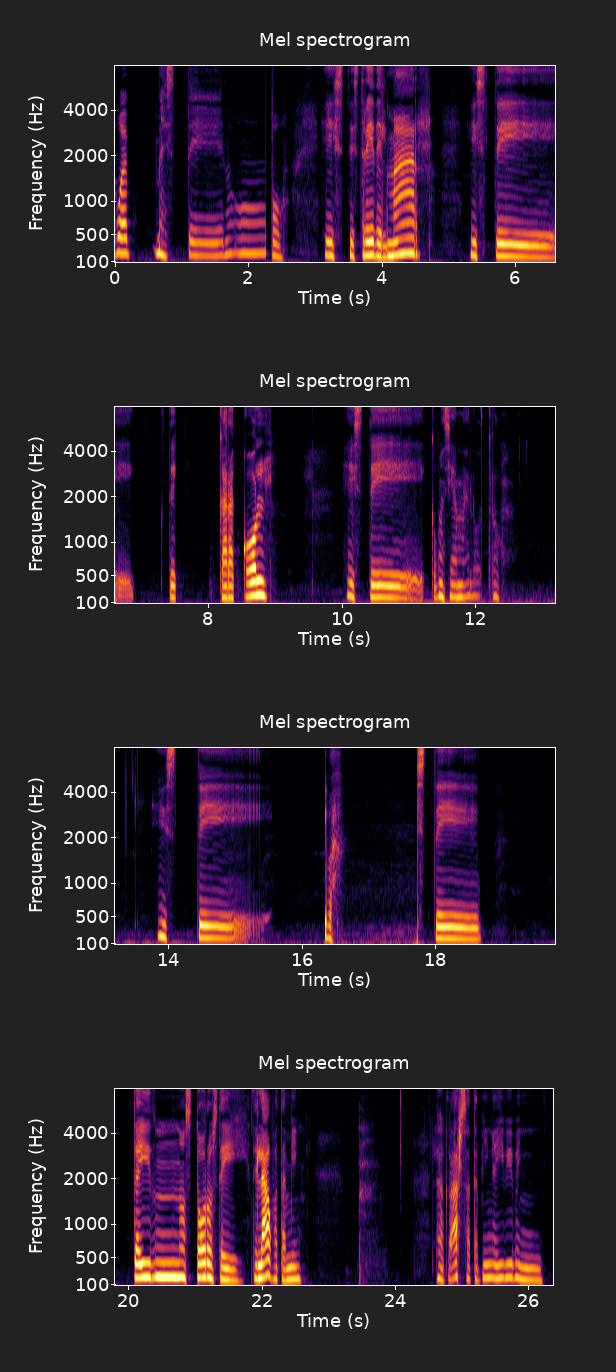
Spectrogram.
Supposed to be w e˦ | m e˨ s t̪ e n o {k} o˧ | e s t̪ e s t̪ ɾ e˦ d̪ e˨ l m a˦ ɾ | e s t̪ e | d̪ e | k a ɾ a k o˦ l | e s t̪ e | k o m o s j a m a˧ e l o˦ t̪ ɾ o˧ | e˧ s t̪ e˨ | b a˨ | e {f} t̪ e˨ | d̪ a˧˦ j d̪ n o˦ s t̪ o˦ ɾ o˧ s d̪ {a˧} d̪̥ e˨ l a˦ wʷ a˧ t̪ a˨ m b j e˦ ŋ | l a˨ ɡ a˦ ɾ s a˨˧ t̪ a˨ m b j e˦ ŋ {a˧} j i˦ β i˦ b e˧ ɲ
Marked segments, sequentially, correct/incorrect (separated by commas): incorrect, incorrect, incorrect, correct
